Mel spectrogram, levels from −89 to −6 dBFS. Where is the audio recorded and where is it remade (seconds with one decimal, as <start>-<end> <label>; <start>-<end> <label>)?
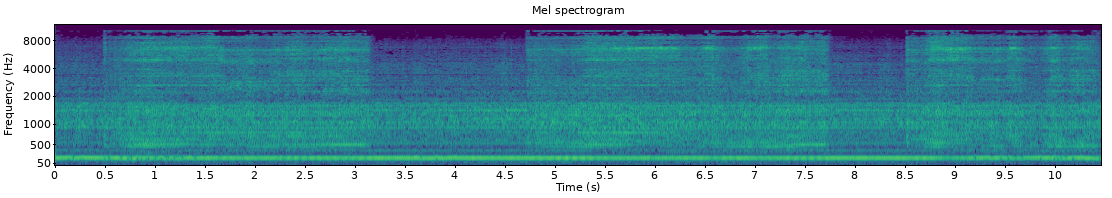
0.0-1.4 remade; 1.4-3.6 recorded; 3.6-4.0 remade; 4.0-9.2 recorded; 9.2-10.5 remade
